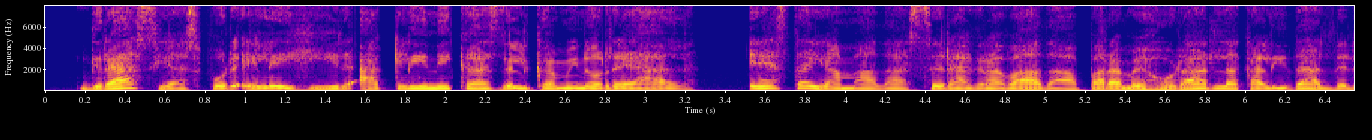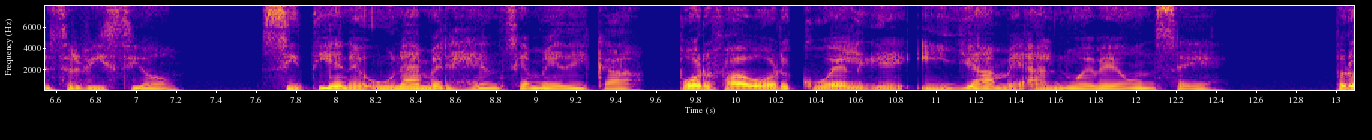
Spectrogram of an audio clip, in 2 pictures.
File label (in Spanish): Clinic On Hold Español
